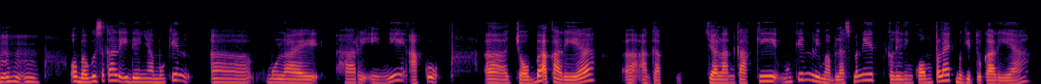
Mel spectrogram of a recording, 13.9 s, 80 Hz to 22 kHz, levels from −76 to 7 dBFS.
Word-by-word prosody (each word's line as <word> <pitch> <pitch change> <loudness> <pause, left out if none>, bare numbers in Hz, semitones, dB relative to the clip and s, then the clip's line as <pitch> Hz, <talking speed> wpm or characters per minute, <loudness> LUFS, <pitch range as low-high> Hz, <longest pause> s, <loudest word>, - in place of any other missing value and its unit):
mhm 205 +2 +1
mhm. 200 0 -1 0.5
Oh, 220 - +5
bagus 215 +6 +3
sekali 255 -5 +1
idenya. 185 -2 +1
Mungkin, 220 +9 -3 0.3
eee, 170 -2 -2 0.3
mulai 160 -3 +1 0.2
hari 160 -1 -3 0.2
ini 205 - -2
aku, 425 -1 0 0.6
eee, 155 -2 +2
coba 145 +8 +4
kali 150 -5 +3
ya, 240 +6 +4 0.4
eee, - - -1
agak - - -4 0.6
jalan 155 -2 +4
kaki 220 +9 +2
mungkin 285 +10 -5
15 150 -6 0
menit 275 +4 -1
keliling 155 0 -1
komplek, 195 +11 +3
begitu 160 -3 -1
kali, 135 -2 +2
ya? 190 - -5
170 Hz, 120 wpm, -26 LUFS, 155-220 Hz, 0.6 s, Oh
